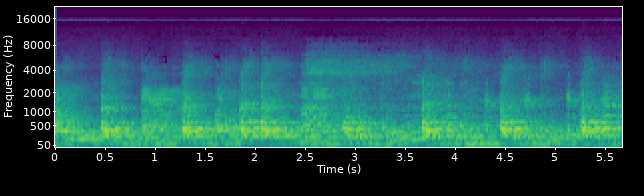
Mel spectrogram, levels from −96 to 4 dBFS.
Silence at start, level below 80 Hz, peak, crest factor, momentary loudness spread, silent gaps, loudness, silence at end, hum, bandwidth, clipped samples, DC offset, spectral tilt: 0 s; -36 dBFS; -4 dBFS; 14 dB; 6 LU; none; -20 LUFS; 0 s; none; 7.6 kHz; under 0.1%; under 0.1%; -7.5 dB/octave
